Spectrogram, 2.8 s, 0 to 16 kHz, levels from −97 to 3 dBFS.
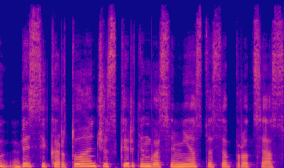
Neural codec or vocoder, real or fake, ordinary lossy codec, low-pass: codec, 44.1 kHz, 7.8 kbps, Pupu-Codec; fake; Opus, 64 kbps; 14.4 kHz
